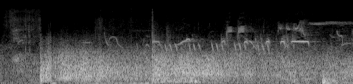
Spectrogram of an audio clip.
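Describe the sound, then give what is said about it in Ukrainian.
Artillery fire booms during a preparatory bombardment before an assault near Bakhmut. Heavy rumbling blasts merge into a continuous roar with a few sharper onsets, and faint bird chirps sound above. “Зараз буквально артпідготовка і далі буде бій.”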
